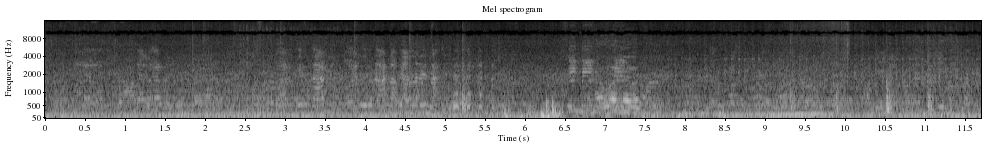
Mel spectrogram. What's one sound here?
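A heavy knife chops through a fish with dull thuds.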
